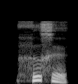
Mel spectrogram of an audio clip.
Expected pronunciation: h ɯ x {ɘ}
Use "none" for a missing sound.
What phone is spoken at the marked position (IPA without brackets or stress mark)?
ɘ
